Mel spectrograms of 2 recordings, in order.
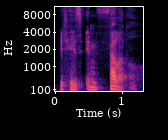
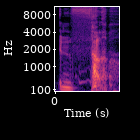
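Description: First: Said in the usual way. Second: "Infallible" said alone, savoured with emphasis; dwelling on INFALLIBLE. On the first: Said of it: "Let's dwell on that word". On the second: Shown as a demonstration. Reader pausing over one word, dwelling on "Infallible". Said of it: "Let's dwell on that word for a moment".

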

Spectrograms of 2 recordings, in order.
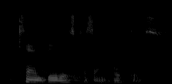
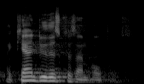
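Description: First: Low, soft, defeated confession; quiet hopelessness. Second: Loud, firm quoting of despairing words; emphatic repeat. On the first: Man breaking down before his pastor, quiet hopelessness. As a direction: say it small and sunken, retelling despair. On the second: Preacher telling listeners to remember these words, emphatic. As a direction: hammer the line home so listeners remember it. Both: Retold or imitated.

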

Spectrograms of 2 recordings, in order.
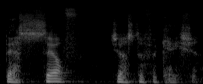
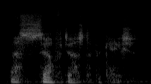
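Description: First: Low, soft, slowed statement; quiet. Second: "self-justification" whispered, much softer. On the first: Preacher naming self-justification, soft and slow. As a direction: let the word "self-justification" sink in quietly. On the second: Preacher repeating the word to the church, whispered. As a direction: breathe "That's self-justification" with no voice. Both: Shown as a demonstration.

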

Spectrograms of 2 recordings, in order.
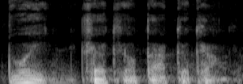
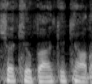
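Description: First: Low, booming voice of God; deep God voice. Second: Said in the usual way. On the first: Acted. God telling Dwayne to check his account, low and booming. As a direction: speak as a deep divine voice. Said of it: "to do God's voice like that". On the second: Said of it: "So he's like".

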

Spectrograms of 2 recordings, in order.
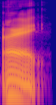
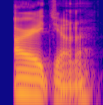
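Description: First: Fading sigh. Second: Resigned sigh. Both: Retold or imitated. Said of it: "she let out a sigh".

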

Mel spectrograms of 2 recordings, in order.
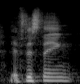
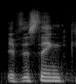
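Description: Both takes have the same delivery.

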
